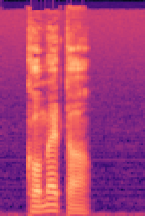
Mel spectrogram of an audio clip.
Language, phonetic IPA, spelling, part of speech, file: Polish, [kɔ̃ˈmɛta], kometa, noun, Pl-kometa.ogg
